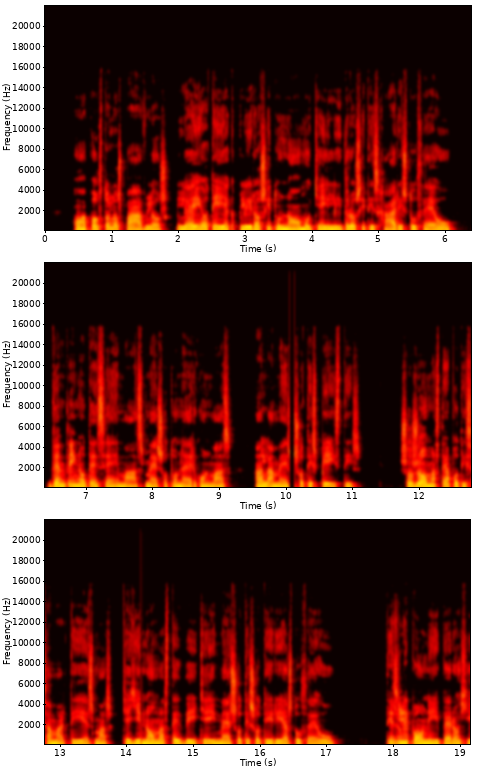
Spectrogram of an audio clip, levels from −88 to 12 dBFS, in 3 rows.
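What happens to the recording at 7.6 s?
Nothing goes wrong at 7.6 s; the speech runs through that moment intact, with no dropout, click, glitch or other break in the signal.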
